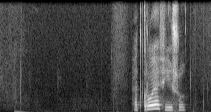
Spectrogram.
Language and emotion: Russian, neutral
